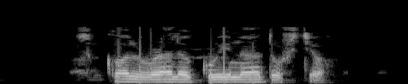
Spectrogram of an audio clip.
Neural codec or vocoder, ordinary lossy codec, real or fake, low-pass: none; MP3, 24 kbps; real; 7.2 kHz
